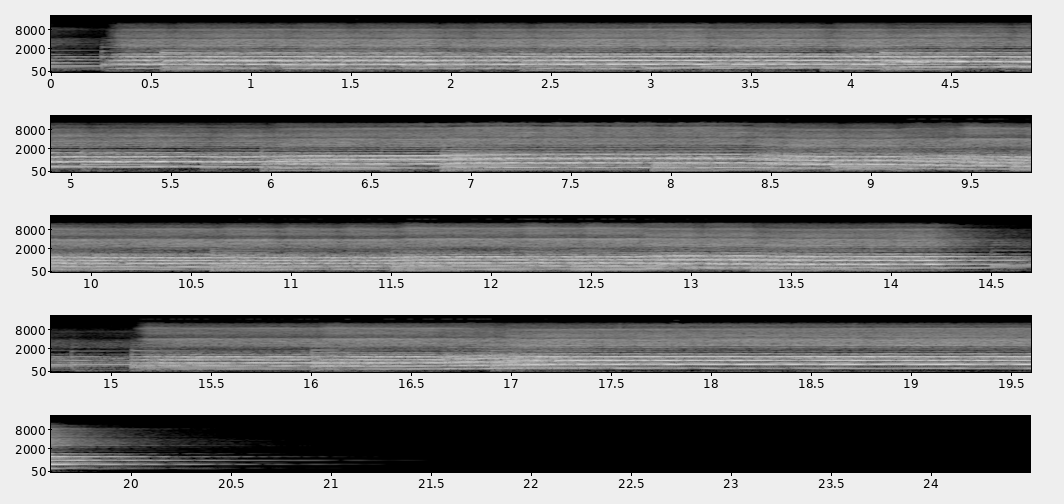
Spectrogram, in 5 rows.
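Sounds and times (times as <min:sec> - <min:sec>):
tenor singing: 0:00.2 - 0:14.5, 0:15.1 - 0:20.3.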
